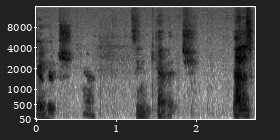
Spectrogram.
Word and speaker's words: Sienkiewicz: The only reason I pronounce it the way I do, because Jim Shooter once did a phonetic pronunciation in the comic book. And I get it. I get it now. So how did and that's why I said Sienkiewicz, like Kevin almost.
